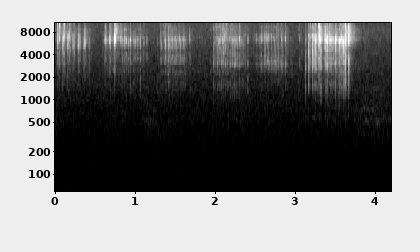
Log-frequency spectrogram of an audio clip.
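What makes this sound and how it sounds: Long nails scratch and flick the teeth of a solid, cream-and-pink marbled plastic wide-tooth comb held close up. The result is a series of quiet, bright, scratchy rattling bursts, with a louder, denser flurry near the end.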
